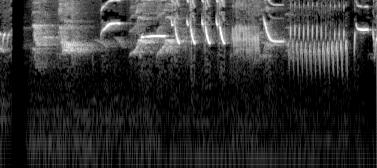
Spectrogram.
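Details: Breeding-condition canary that grows aggressive when other birds sing, delivering a varied high song of buzzy trills, short whistled upsweeps and quick downslurred notes, with a brief pause near the start.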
